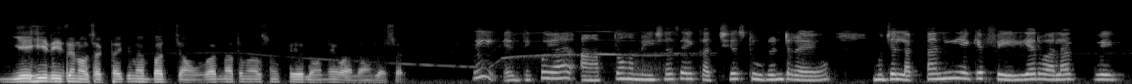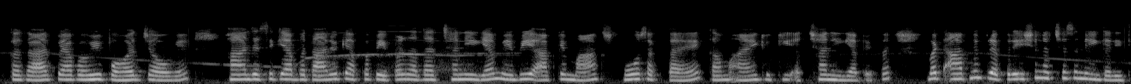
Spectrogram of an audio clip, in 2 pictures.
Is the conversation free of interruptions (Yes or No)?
Yes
